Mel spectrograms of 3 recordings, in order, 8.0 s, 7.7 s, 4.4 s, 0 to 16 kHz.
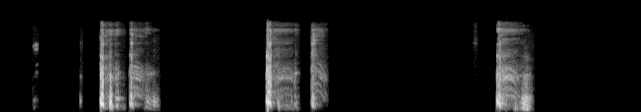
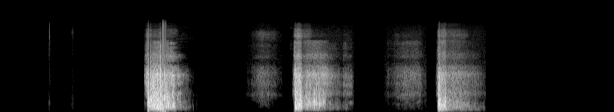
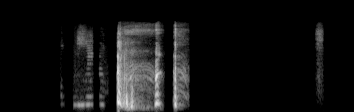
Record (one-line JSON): {"three_cough_length": "8.0 s", "three_cough_amplitude": 32767, "three_cough_signal_mean_std_ratio": 0.17, "exhalation_length": "7.7 s", "exhalation_amplitude": 27509, "exhalation_signal_mean_std_ratio": 0.24, "cough_length": "4.4 s", "cough_amplitude": 28474, "cough_signal_mean_std_ratio": 0.18, "survey_phase": "beta (2021-08-13 to 2022-03-07)", "age": "18-44", "gender": "Male", "wearing_mask": "No", "symptom_cough_any": true, "symptom_runny_or_blocked_nose": true, "symptom_sore_throat": true, "symptom_fatigue": true, "symptom_fever_high_temperature": true, "symptom_headache": true, "symptom_onset": "3 days", "smoker_status": "Current smoker (e-cigarettes or vapes only)", "respiratory_condition_asthma": false, "respiratory_condition_other": false, "recruitment_source": "Test and Trace", "submission_delay": "1 day", "covid_test_result": "Positive", "covid_test_method": "RT-qPCR", "covid_ct_value": 16.2, "covid_ct_gene": "ORF1ab gene", "covid_ct_mean": 16.3, "covid_viral_load": "4500000 copies/ml", "covid_viral_load_category": "High viral load (>1M copies/ml)"}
